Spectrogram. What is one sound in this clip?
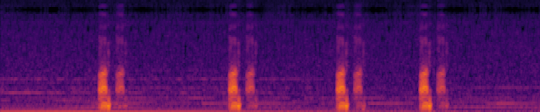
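Game menu clicks sound several times in quick succession.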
